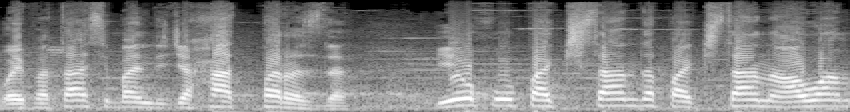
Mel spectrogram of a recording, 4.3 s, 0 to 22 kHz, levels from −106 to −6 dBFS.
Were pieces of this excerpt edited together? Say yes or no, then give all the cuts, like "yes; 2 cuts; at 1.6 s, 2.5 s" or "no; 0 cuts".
no; 0 cuts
